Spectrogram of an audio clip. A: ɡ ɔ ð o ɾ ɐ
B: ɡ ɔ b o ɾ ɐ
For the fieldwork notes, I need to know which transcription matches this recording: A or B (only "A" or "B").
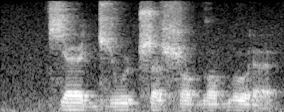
B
